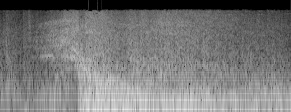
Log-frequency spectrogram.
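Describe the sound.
An artillery smoke round strikes the top of a berm near the western gate: one loud, sudden boom that swells into a broad, rushing roar and holds for several seconds.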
